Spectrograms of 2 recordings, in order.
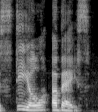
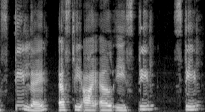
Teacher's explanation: The L of steal changed the vowel. But in Italian, stile, S-T-I-L-E, steal, steal, the L does not change the vowel. It stays a monophthong and it's not colored by the consonant.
